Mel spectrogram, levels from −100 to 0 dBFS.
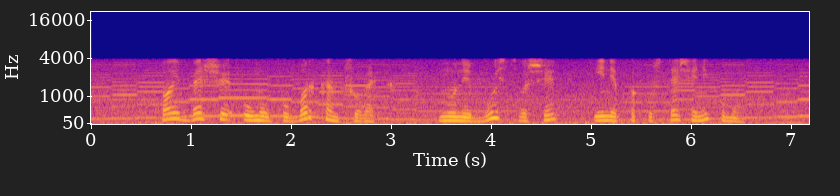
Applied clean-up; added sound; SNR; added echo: none; Wind instrument, woodwind instrument + Mechanisms; 9 dB; none.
